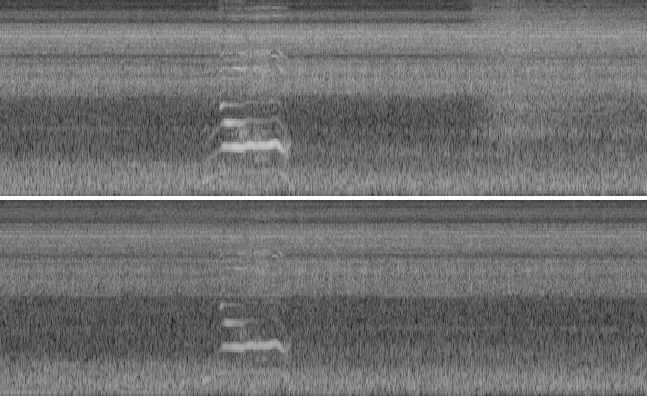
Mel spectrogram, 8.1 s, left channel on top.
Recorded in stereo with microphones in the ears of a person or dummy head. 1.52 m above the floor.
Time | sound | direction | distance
0.0 | running water | 20° left (ahead or behind) | ?
2.5 | a shout | 35° left (ahead or behind) | ?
